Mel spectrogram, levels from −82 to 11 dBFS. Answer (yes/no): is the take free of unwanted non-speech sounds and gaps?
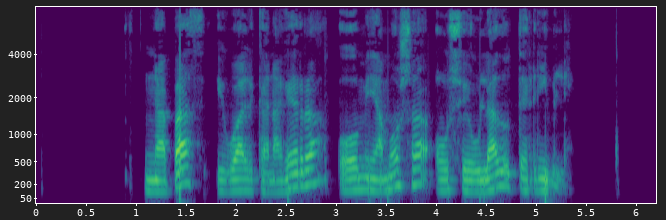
yes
